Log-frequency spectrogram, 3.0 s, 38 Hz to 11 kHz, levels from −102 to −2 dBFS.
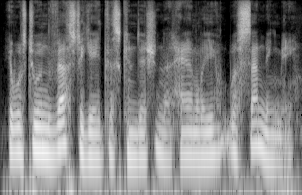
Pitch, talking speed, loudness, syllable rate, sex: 125 Hz, 220 wpm, -20 LUFS, 6.5 syllables/s, male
